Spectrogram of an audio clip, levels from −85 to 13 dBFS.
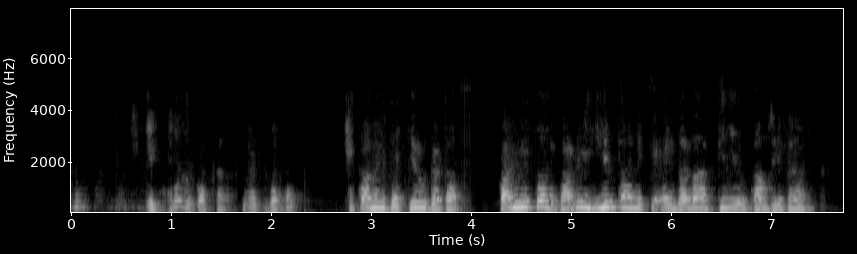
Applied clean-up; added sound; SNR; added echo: neural mask model DeepFilterNet 3.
